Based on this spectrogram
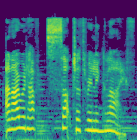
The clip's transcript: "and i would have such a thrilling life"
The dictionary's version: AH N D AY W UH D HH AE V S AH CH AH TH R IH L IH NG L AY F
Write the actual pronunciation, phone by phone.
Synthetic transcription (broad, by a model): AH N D AY W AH D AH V S AH CH AH TH R IH L IH NG L AY F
